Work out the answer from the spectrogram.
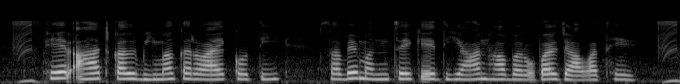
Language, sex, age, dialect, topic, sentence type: Chhattisgarhi, female, 18-24, Central, banking, statement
